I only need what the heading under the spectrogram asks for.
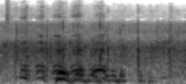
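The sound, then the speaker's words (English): A short burst of canned applause played from a clap button, a dense patter of clapping from a crowd, with an excited voice cheering over it in the middle before the clapping carries on alone. “Clap it up for that, man. Wait, where's the clap button?”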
